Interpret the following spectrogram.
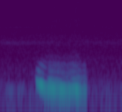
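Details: Sleeping dog, which snores every night, lets out one low, droning snore lasting under a second, with a steady pitch in a quiet indoor room.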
